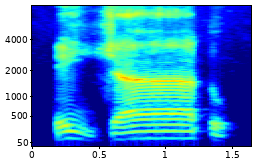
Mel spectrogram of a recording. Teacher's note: हिज्जा क्योंकि आगे अलिफ है तो स्ट्रेस के बाद आगे 2 सेकंड लंबी करेंगे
